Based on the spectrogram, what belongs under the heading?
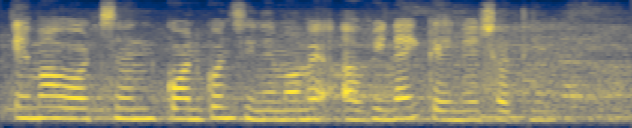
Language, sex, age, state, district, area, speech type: Maithili, female, 30-45, Bihar, Purnia, urban, read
